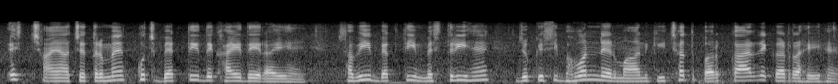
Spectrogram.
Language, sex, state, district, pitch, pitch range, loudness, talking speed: Hindi, male, Uttar Pradesh, Muzaffarnagar, 170 Hz, 155-200 Hz, -17 LUFS, 170 wpm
